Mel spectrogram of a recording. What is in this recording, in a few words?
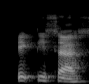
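"ikhtisas", Malay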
